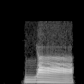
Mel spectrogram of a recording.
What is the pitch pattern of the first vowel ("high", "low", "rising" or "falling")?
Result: falling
